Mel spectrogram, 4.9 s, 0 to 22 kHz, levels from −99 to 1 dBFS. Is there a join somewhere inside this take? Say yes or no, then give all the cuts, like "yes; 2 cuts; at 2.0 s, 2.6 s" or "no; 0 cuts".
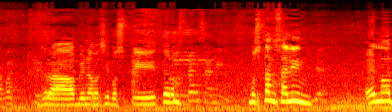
yes; 1 cut; at 2.2 s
